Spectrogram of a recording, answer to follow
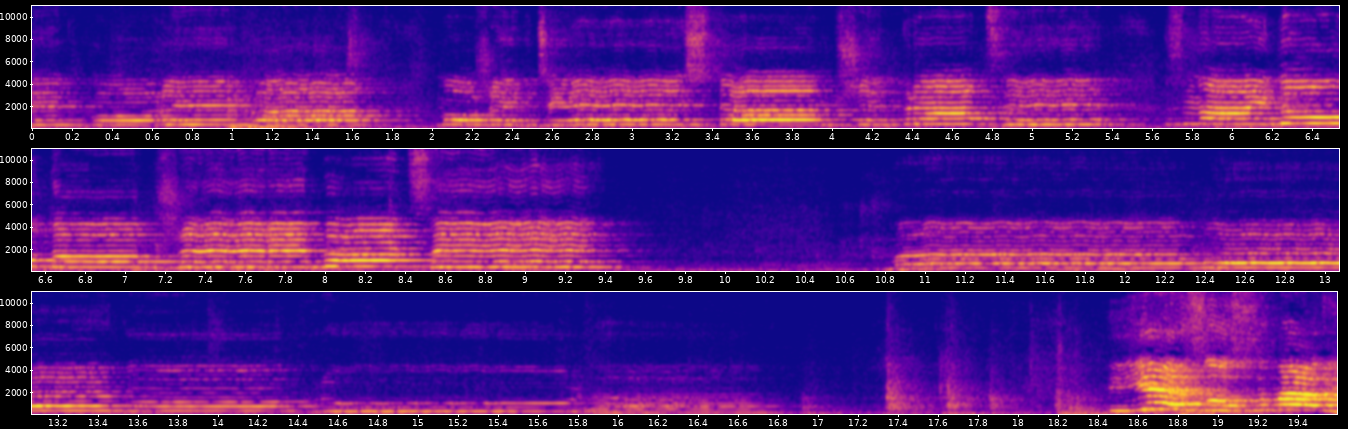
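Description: A woman singing unaccompanied, a slow melody in long held notes. She breaks off for about a second and a half midway, then goes on more quietly.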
